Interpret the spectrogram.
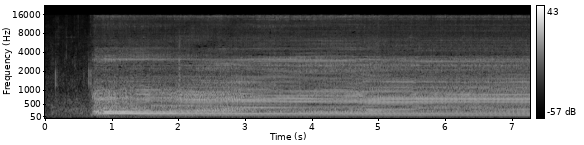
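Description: Radical SR8's compact 2.7-litre V8, built from two Suzuki Hayabusa engine banks, fires up suddenly about a second in and settles into a steady idle.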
